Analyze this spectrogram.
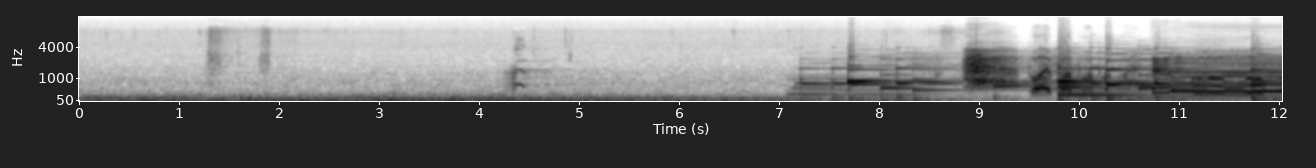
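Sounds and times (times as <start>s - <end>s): low outdoor rumble: 0.0s - 9.8s
goose honk: 4.2s - 4.8s.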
